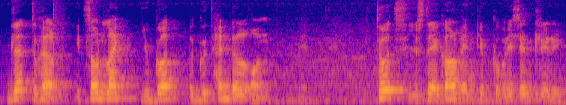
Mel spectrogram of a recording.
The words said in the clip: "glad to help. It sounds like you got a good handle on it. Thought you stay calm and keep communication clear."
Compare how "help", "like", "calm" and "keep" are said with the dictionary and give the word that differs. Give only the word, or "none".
none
